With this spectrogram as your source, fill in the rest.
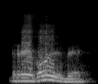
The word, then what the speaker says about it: revólver: Como tengo ahí la palabra, esta palabra, y como la tilde está en la O, entonces yo voy a pronunciar revólver.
